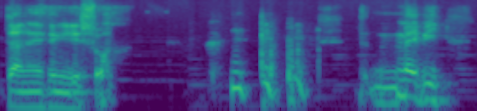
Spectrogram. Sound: giggling

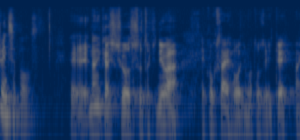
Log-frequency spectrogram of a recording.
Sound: speaking japanese

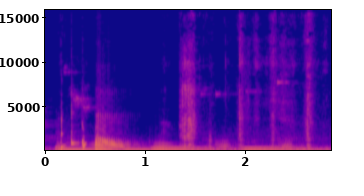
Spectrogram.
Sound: laughs

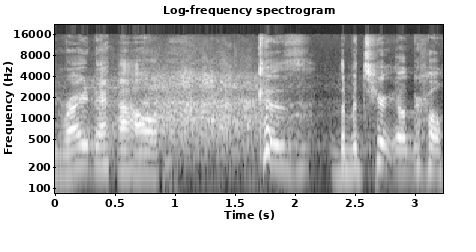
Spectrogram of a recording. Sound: laughter

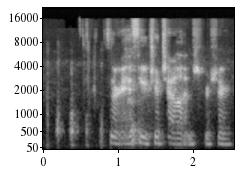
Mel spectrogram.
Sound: laughs

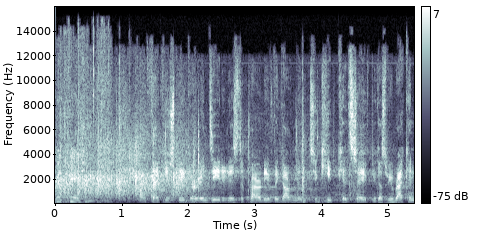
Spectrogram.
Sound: applause

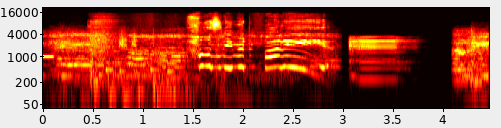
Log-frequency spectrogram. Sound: buzzer

